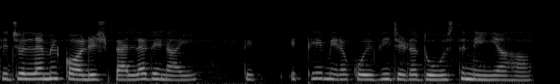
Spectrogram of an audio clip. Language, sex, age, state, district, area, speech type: Dogri, female, 18-30, Jammu and Kashmir, Reasi, rural, spontaneous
